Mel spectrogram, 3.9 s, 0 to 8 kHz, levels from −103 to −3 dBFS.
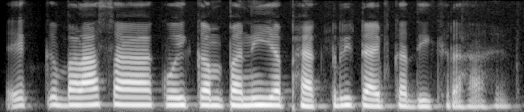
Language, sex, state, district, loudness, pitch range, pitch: Hindi, female, Bihar, Patna, -13 LUFS, 170-200 Hz, 190 Hz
